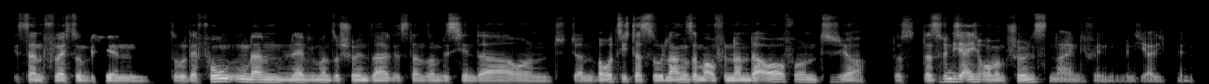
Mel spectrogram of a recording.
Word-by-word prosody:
ist -, -, -10 dB
dann 100 Hz, -3 st, +2 dB
vielleicht 95 Hz, -2 st, +1 dB
so -, -, 0 dB
'n 90 Hz, -, -3 dB
bisschen 85 Hz, -3 st, -1 dB, 0.2 s
so 90 Hz, -1 st, -1 dB
der 90 Hz, -1 st, 0 dB
Funken 135 Hz, -2 st, +4 dB
dann, 115 Hz, -2 st, +3 dB
ne, 105 Hz, 0 st, +3 dB
wie 105 Hz, -, -2 dB
man 105 Hz, -1 st, +1 dB
so 100 Hz, -, -2 dB
schön 100 Hz, 0 st, +1 dB
sagt 100 Hz, -2 st, +1 dB
ist 95 Hz, -, -9 dB
dann 95 Hz, -1 st, -3 dB
so 95 Hz, -, -1 dB
'n 95 Hz, -, -2 dB
bisschen 95 Hz, 0 st, -2 dB
da 90 Hz, -1 st, 0 dB
und 85 Hz, -1 st, -5 dB
dann 90 Hz, -1 st, -3 dB
baut 110 Hz, +2 st, +2 dB
sich 115 Hz, -2 st, -2 dB
das 105 Hz, -1 st, 0 dB
so 100 Hz, -1 st, +2 dB
langsam 105 Hz, +1 st, +2 dB
aufeinander 100 Hz, 0 st, +3 dB
auf 120 Hz, +1 st, +2 dB
und 110 Hz, -2 st, -3 dB
ja, 100 Hz, -4 st, -3 dB, 0.3 s
das -, -, -11 dB
das 105 Hz, +2 st, -1 dB
finde 135 Hz, 0 st, +1 dB
ich -, -, +4 dB
eigentlich 115 Hz, +2 st, +1 dB
auch 105 Hz, -2 st, 0 dB
am 95 Hz, -3 st, -1 dB
schönsten 110 Hz, -5 st, -1 dB
eigentlich, 80 Hz, +1 st, -8 dB
wenn -, -, -11 dB
wenn -, -, -13 dB
ich -, -, -17 dB
ehrlich -, -, -8 dB
bin. -, -, -15 dB
100 Hz, 235 wpm, -23 LUFS, 90-110 Hz, 0.3 s, Funken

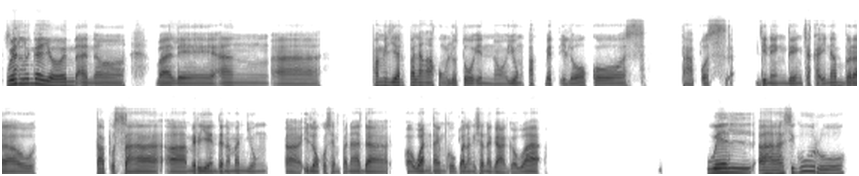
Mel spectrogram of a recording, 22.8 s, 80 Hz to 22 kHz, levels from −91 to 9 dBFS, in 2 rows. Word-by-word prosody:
Well, 215 Hz, +4 st, +7 dB
ngayon, 160 Hz, -9 st, +5 dB
ano, 125 Hz, -1 st, -2 dB, 0.4 s
bale 125 Hz, 0 st, +2 dB, 0.4 s
ang, 130 Hz, +1 st, -3 dB, 0.4 s
ah, 110 Hz, 0 st, -4 dB, 0.8 s
pamilyar 145 Hz, -1 st, +1 dB
palang 135 Hz, -2 st, +1 dB
akong 130 Hz, 0 st, -5 dB
lutuin 125 Hz, -2 st, -2 dB, 0.2 s
'no, 105 Hz, 0 st, -9 dB
yung 125 Hz, +2 st, -3 dB
Pakbet -, -, -6 dB
Ilocos, 125 Hz, +2 st, -2 dB, 0.5 s
tapos -, -, -7 dB, 0.3 s
dinengdeng 120 Hz, -1 st, -2 dB
tsaka 115 Hz, -, -4 dB
inabraw. 120 Hz, -3 st, +1 dB, 0.8 s
Tapos 120 Hz, 0 st, -1 dB
sa, -, -, +6 dB, 0.4 s
ah, 110 Hz, -1 st, +3 dB
meryenda 125 Hz, 0 st, +1 dB
naman 125 Hz, +2 st, -3 dB
yung, 115 Hz, 0 st, -9 dB, 0.2 s
ah, 100 Hz, -2 st, +1 dB
Ilocos 120 Hz, -1 st, -1 dB
Empanada. 110 Hz, 0 st, 0 dB, 0.2 s
One-time 125 Hz, +2 st, +2 dB
ko 120 Hz, -1 st, -6 dB
pa 115 Hz, +1 st, 0 dB
lang 115 Hz, -, -6 dB
siya 120 Hz, +2 st, -3 dB
nagagawa. 110 Hz, +2 st, +1 dB, 2.3 s
Well, 185 Hz, 0 st, +6 dB
ah, 150 Hz, +2 st, +3 dB
siguro, 170 Hz, -6 st, -3 dB
125 Hz, 95 wpm, -23 LUFS, 115-135 Hz, 2.3 s, Well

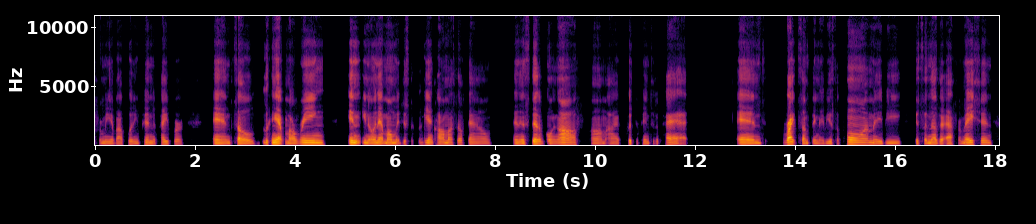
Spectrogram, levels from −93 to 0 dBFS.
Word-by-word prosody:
for 130 Hz, -, -19 dB
me 130 Hz, 0 st, -5 dB
about 130 Hz, +1 st, -8 dB
putting 130 Hz, -2 st, -7 dB
pen 140 Hz, -2 st, -4 dB
to 130 Hz, -, -9 dB
paper, 135 Hz, -1 st, -6 dB, 0.6 s
and 130 Hz, -1 st, +1 dB
so, 65 Hz, 0 st, +2 dB
looking 145 Hz, 0 st, +4 dB
at 135 Hz, -, +6 dB
my 125 Hz, -, -1 dB
ring 145 Hz, +2 st, +3 dB, 0.5 s
in 145 Hz, -1 st, +7 dB
you 140 Hz, -, 0 dB
know, 135 Hz, -, +1 dB
in 140 Hz, -, +2 dB
that 140 Hz, -2 st, +3 dB
moment 135 Hz, 0 st, -1 dB
just 140 Hz, 0 st, -11 dB
to, -, -, -26 dB
again, 145 Hz, -1 st, -1 dB
calm 140 Hz, 0 st, -3 dB
myself 145 Hz, +2 st, -5 dB
down, 130 Hz, -1 st, -8 dB, 0.4 s
and 130 Hz, +1 st, -2 dB
instead 135 Hz, +1 st, +3 dB
of 130 Hz, -3 st, -6 dB
going 135 Hz, 0 st, -5 dB
off, 145 Hz, 0 st, +1 dB, 0.3 s
um, 130 Hz, 0 st, -7 dB
I 130 Hz, 0 st, -10 dB, 0.2 s
put 150 Hz, -, -1 dB
the -, -, -23 dB
pen 130 Hz, -2 st, -9 dB
to -, -, -25 dB
the 130 Hz, -, -15 dB
pad 145 Hz, -7 st, -1 dB, 1.0 s
and 135 Hz, -1 st, +2 dB, 0.4 s
write 175 Hz, +4 st, +8 dB
something, 125 Hz, -1 st, -5 dB
maybe 125 Hz, +1 st, -8 dB
it's 130 Hz, 0 st, -8 dB
a -, -, -17 dB
poem, 165 Hz, -3 st, +2 dB
maybe 130 Hz, -1 st, -5 dB, 0.3 s
it's 130 Hz, 0 st, -8 dB
another 130 Hz, +1 st, 0 dB
affirmation, 145 Hz, +3 st, -1 dB
135 Hz, 165 wpm, -26 LUFS, 130-145 Hz, 1.0 s, write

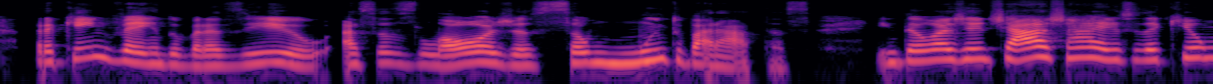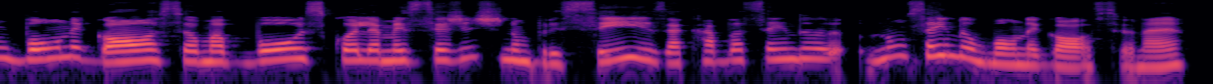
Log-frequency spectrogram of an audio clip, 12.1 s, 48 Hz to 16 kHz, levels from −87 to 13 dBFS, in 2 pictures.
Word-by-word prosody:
pra 230 Hz, 0 st, -1 dB
quem 290 Hz, +6 st, +1 dB
vem 215 Hz, -5 st, +4 dB
do 190 Hz, -, -7 dB
Brasil, 180 Hz, +2 st, -1 dB
essas 200 Hz, 0 st, -5 dB
lojas 185 Hz, 0 st, +1 dB
são 215 Hz, 0 st, -2 dB
muito 225 Hz, +5 st, -1 dB
baratas. -, -, -4 dB, 0.3 s
Então, 240 Hz, +3 st, -1 dB
a 265 Hz, 0 st, +5 dB
gente 275 Hz, 0 st, 0 dB
acha 300 Hz, +2 st, +8 dB
"Ah, 305 Hz, -2 st, +3 dB
isso 260 Hz, -1 st, -5 dB
daqui 260 Hz, +2 st, -3 dB
é 300 Hz, -, +1 dB
um 300 Hz, -1 st, -4 dB
bom 265 Hz, +3 st, +1 dB
negócio, 250 Hz, -3 st, +3 dB
é -, -, +1 dB
uma 230 Hz, 0 st, 0 dB
boa 245 Hz, +6 st, +1 dB
escolha", 255 Hz, -2 st, -1 dB
mas 245 Hz, 0 st, -2 dB
se -, -, -6 dB
a 255 Hz, -, +1 dB
gente 290 Hz, +1 st, -6 dB
não 250 Hz, -2 st, -1 dB
precisa, 225 Hz, +4 st, -3 dB
acaba 235 Hz, +3 st, -6 dB
sendo 275 Hz, +2 st, -5 dB, 0.3 s
não 310 Hz, +6 st, -7 dB
sendo 335 Hz, -1 st, -1 dB
um -, -, -4 dB
bom 200 Hz, -3 st, -2 dB
negócio, 170 Hz, -6 st, -3 dB
né. 165 Hz, +3 st, -3 dB
240 Hz, 195 wpm, -25 LUFS, 205-275 Hz, 0.3 s, acha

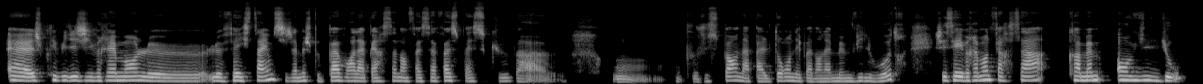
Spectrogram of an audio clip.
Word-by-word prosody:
heu, 185 Hz, -3 st, +6 dB
je 180 Hz, -, +2 dB
privilégie 185 Hz, -2 st, +2 dB
vraiment 185 Hz, +1 st, +2 dB
le 155 Hz, -5 st, 0 dB
le 170 Hz, 0 st, +1 dB
Facetime, 180 Hz, +5 st, +2 dB
si 225 Hz, -4 st, +4 dB
jamais 160 Hz, +2 st, -1 dB
je 175 Hz, -, +2 dB
peux -, -, -10 dB
pas 175 Hz, +1 st, +3 dB
voir 165 Hz, -1 st, -1 dB
la 155 Hz, -1 st, +1 dB
personne 155 Hz, +2 st, -3 dB
en 155 Hz, -, -3 dB
face 150 Hz, +1 st, -5 dB
à 165 Hz, -, -3 dB
face 175 Hz, +2 st, 0 dB
parce 150 Hz, -2 st, -3 dB
que, -, -, -13 dB
ben, -, -, -5 dB, 0.6 s
heu, 125 Hz, -, -6 dB, 0.6 s
on -, -, -14 dB
peut 130 Hz, -, -13 dB
juste 140 Hz, +2 st, -8 dB
pas, 185 Hz, 0 st, +3 dB
on 190 Hz, -, -2 dB
a 145 Hz, -, -2 dB
pas 140 Hz, 0 st, -4 dB
le 135 Hz, -, -9 dB
temps, 170 Hz, +4 st, -3 dB
on 175 Hz, -, -1 dB
est 155 Hz, -, -3 dB
pas 145 Hz, -1 st, -5 dB
dans 140 Hz, -, -5 dB
la 140 Hz, 0 st, -4 dB
même 145 Hz, 0 st, -3 dB
ville 155 Hz, +1 st, -4 dB
ou 150 Hz, +3 st, -3 dB
autre. 215 Hz, -, -4 dB, 0.3 s
J'essaye 185 Hz, 0 st, +3 dB
vraiment 190 Hz, +3 st, +3 dB
de 210 Hz, -, +2 dB
faire 190 Hz, -3 st, -2 dB
ça 190 Hz, +1 st, +1 dB, 0.2 s
quand 195 Hz, -1 st, +3 dB
même 195 Hz, +2 st, +3 dB
en 200 Hz, 0 st, +5 dB
visio 190 Hz, -, +1 dB
175 Hz, 250 wpm, -25 LUFS, 155-185 Hz, 0.6 s, heu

